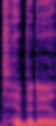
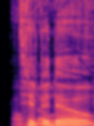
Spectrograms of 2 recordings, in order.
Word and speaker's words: Thibodaux: town that's not far I'm gonna go with Thibodaux Louisiana Thibodeau yep I'll spell it for you okay okay it's thi oh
